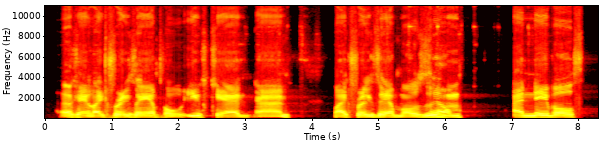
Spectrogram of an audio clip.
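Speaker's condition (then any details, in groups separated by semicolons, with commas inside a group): Cerebral palsy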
